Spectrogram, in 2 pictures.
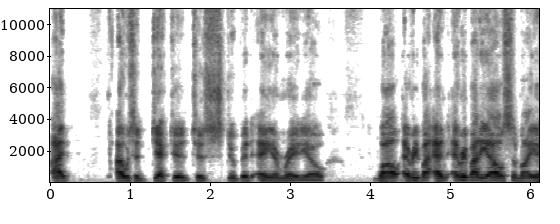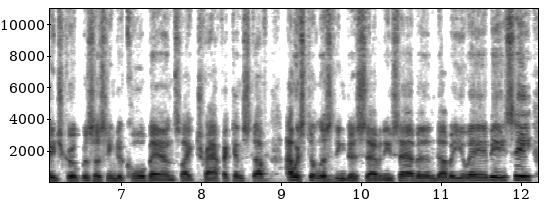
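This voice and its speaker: A man with a normal speaking voice talks fairly quickly at a medium pitch, with ordinary pitch variation. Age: 60s. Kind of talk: casual chat.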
